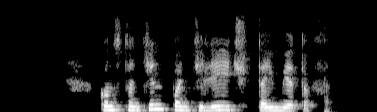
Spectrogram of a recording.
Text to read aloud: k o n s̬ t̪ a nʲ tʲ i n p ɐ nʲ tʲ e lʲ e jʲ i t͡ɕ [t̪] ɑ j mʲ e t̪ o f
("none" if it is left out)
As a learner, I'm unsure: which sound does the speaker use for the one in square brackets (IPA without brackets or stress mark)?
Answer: t̪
